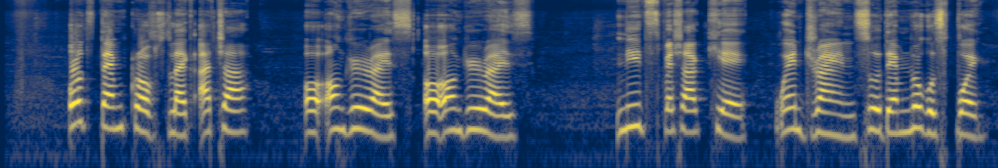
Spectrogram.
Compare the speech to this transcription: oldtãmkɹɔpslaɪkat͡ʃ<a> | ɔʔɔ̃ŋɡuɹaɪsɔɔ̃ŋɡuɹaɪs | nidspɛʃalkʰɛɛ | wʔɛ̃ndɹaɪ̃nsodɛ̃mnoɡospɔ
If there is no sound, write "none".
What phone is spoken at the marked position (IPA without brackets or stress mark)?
a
